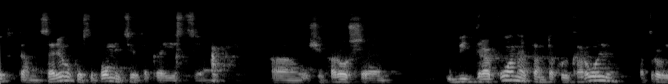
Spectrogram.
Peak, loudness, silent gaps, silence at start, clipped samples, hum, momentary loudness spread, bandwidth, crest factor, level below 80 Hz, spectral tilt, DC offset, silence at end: -12 dBFS; -30 LUFS; none; 0 s; under 0.1%; none; 11 LU; 12.5 kHz; 18 dB; -76 dBFS; -5.5 dB/octave; under 0.1%; 0 s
